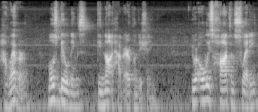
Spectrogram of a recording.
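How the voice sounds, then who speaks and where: A man with a Panamanian accent speaks fairly quickly in a bright, sharp tone, with audible room echo. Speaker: company CEO. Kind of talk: scripted presentation. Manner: formal.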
